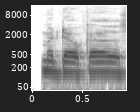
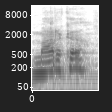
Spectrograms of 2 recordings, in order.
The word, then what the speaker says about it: Madoka: Madoka is apparently how you say it, not Madoka. It's Madoka.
